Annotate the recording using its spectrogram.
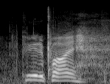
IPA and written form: ˈpjuːdipaɪ (PewDiePie)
